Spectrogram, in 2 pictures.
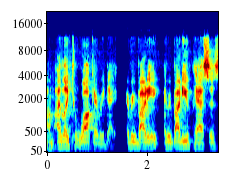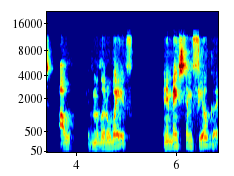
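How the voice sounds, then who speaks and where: Talking very fast with vocal fry, a man keeps a medium pitch and ordinary pitch variation. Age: 60s. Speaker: podiatrist, life coach guest. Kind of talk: interview.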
